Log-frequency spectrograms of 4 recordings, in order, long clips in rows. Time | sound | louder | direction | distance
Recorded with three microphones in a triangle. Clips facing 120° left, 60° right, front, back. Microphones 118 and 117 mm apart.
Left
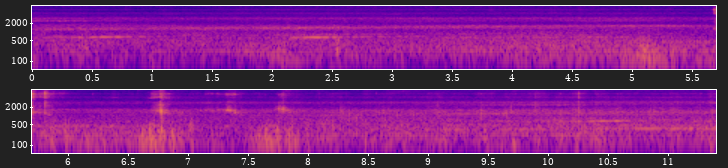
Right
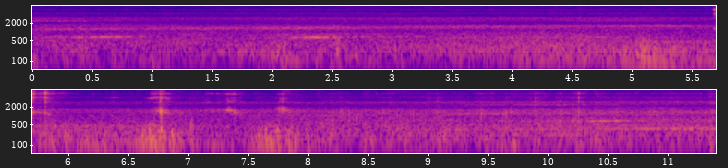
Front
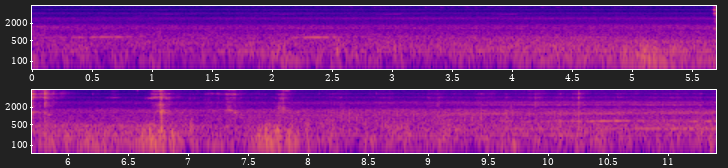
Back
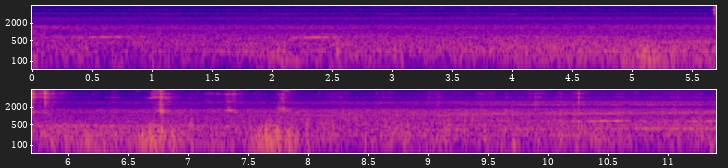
5.7 | chewing | even, front 3 dB | 15° left | 1.0 m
